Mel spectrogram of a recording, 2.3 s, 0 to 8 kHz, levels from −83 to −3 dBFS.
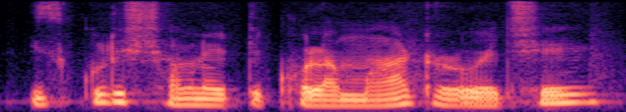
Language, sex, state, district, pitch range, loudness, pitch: Bengali, male, West Bengal, Cooch Behar, 110-145 Hz, -16 LUFS, 120 Hz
